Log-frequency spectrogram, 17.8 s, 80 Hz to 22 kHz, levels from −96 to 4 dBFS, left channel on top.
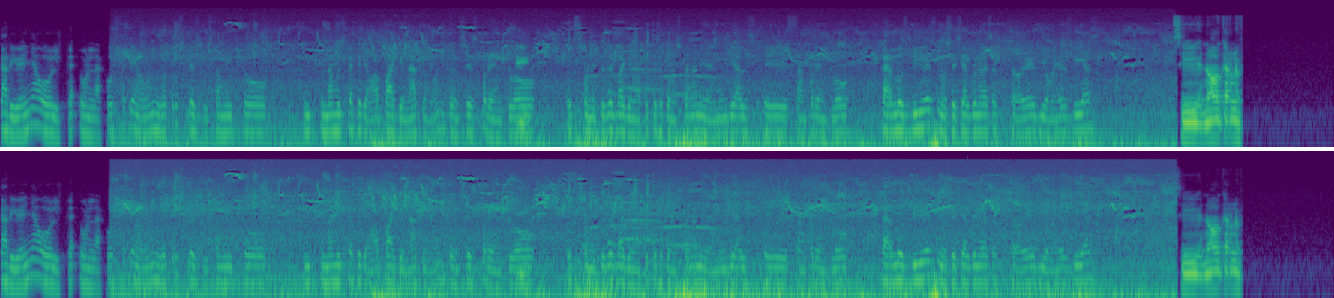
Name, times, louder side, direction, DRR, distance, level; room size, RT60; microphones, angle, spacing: voice 1, 0.0-3.6 4.0-7.1 7.6-11.3 11.8-14.7, left 1 dB, 10° left, 0.6 m, -35 dB
sound 1, 1.5-15.7, right 4 dB, 50° right, 0.4 m, -30 dB
voice 2, 15.7-16.6, left 4 dB, 65° left, 0.7 m, -26 dB
head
